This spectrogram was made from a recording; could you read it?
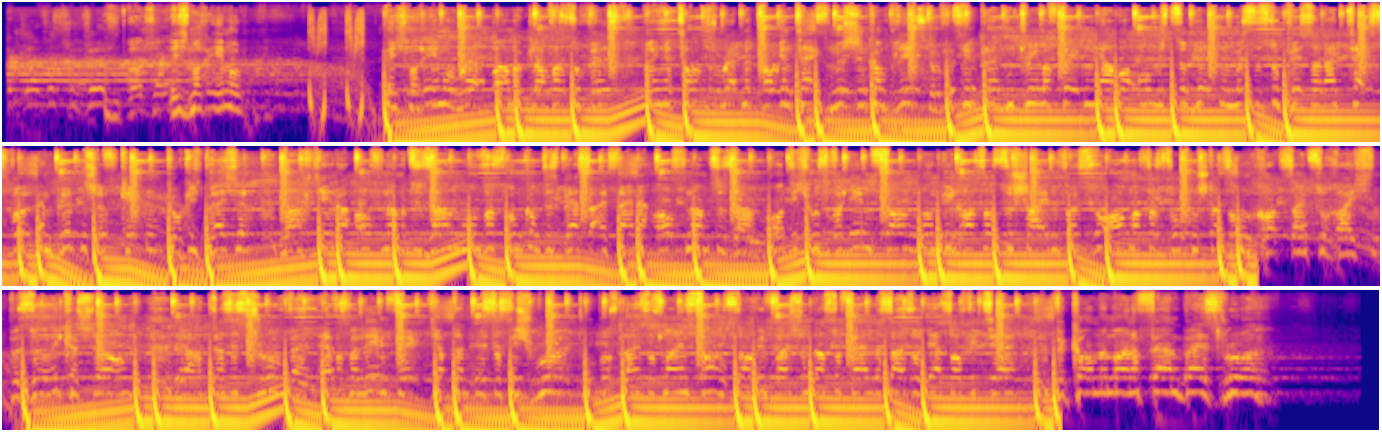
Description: Mir gefällt der Flow hier richtig gut, der Stimmeinsatz passt auch voll gut zusammen, aber …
